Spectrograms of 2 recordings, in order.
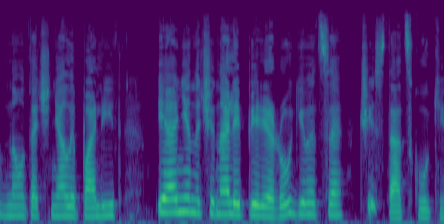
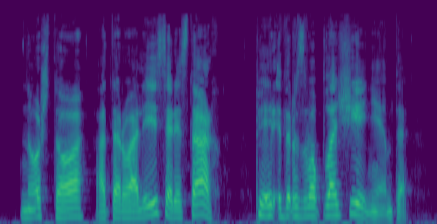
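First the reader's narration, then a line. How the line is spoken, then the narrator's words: Smirking snort. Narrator (Russian): Второй хмыкнул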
